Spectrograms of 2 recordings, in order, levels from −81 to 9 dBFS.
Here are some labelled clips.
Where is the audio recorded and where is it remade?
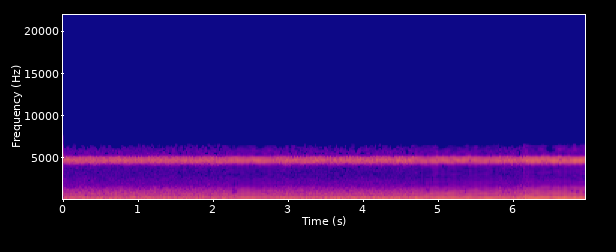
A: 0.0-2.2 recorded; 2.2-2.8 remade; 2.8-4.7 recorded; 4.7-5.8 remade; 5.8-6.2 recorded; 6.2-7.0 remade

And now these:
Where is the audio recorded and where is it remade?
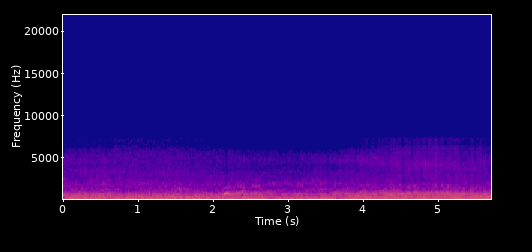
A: 0.0-0.7 remade; 0.7-2.2 recorded; 2.2-5.7 remade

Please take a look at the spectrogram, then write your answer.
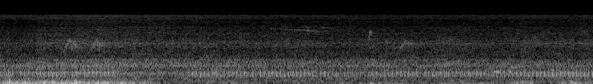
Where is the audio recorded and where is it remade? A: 0.0-5.9 recorded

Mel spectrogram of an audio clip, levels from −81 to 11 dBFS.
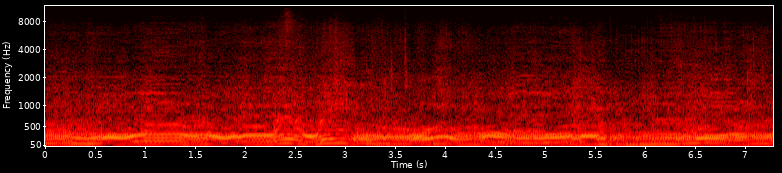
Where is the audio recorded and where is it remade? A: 0.0-7.3 remade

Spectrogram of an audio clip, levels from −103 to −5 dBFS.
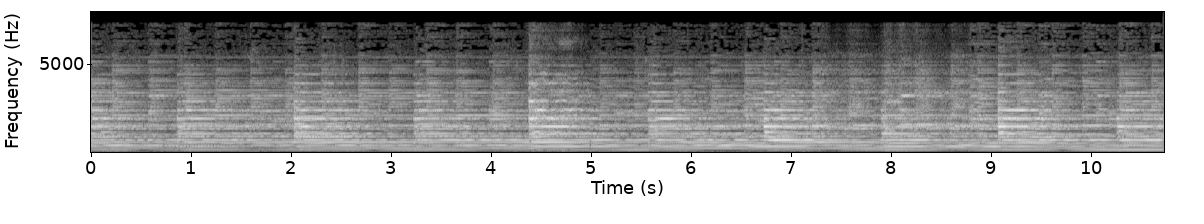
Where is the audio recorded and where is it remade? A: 0.0-4.4 recorded; 4.4-5.0 remade; 5.0-7.3 recorded; 7.3-8.8 remade; 8.8-10.7 recorded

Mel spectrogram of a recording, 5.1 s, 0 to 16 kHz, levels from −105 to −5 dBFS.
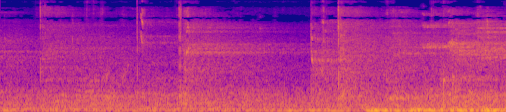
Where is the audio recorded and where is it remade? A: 0.0-5.1 recorded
